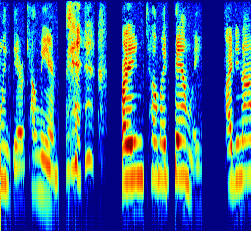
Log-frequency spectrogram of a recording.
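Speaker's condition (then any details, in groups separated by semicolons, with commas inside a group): Cerebral palsy; mild, walks, no wheelchair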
